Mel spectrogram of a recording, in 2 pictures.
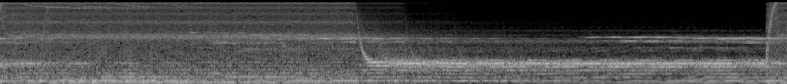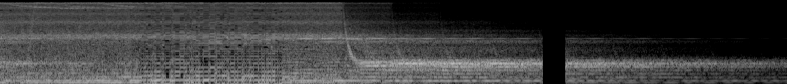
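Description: Robotic sound from repeated short buffers runs from 9.29 to 10.69 s: the audio turns into a rigid, metallic buzz at 200 Hz. The likely cause is fresh audio arriving too seldom, so most of the stretch is filled by looping the last 5 ms.

A rebuffering stall follows at 13.30 s, where playback drops to silence until 13.53 s, then picks up exactly where it stopped. The player ran out of downloaded audio and waited, so nothing is lost but 232 ms is added.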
